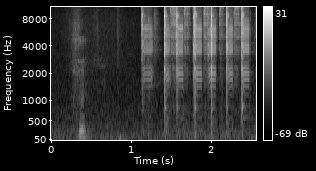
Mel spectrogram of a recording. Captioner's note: beeps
